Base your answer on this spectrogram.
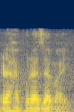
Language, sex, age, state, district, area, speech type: Bodo, male, 30-45, Assam, Kokrajhar, rural, spontaneous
